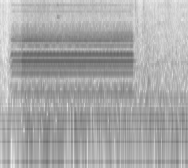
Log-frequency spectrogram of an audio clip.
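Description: A car horn sounded frantically by a car racing along a dusty road: one loud, steady honk lasting just under a second, with a low engine rumble underneath.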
